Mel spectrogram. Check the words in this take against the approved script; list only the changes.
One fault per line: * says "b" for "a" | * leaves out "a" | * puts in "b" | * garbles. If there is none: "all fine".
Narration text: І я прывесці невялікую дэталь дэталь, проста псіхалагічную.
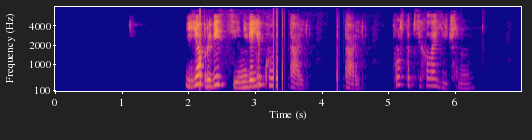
all fine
